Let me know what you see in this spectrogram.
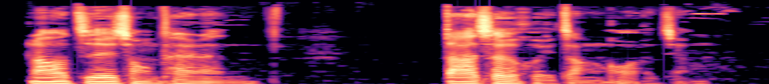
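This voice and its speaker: A man with a very deep, low pitch and a dark, mellow tone speaks with fairly even intonation on a very clean recording with a silent background. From Taiwan, Changhua. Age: late 20s. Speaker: podcast co-host. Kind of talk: casual chat.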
